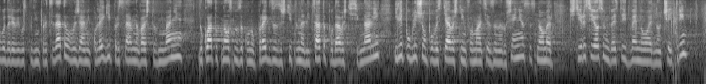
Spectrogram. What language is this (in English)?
Bulgarian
